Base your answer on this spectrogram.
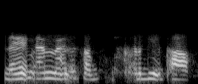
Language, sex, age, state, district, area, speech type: Urdu, female, 45-60, Uttar Pradesh, Gautam Buddha Nagar, rural, conversation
